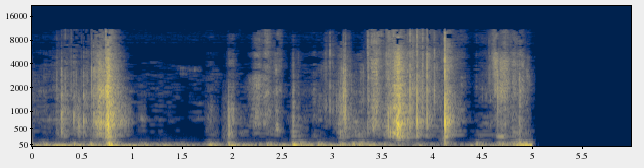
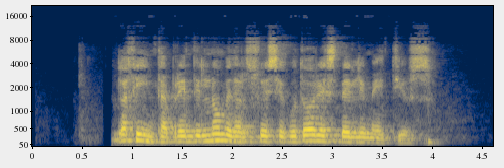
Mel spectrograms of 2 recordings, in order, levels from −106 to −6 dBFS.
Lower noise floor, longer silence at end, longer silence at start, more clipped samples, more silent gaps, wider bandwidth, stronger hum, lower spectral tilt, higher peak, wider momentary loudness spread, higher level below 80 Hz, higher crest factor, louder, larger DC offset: second, -47 dBFS vs -66 dBFS; first, 1 s vs 0.6 s; second, 0 s vs 0.8 s; neither; neither; first, 11.5 kHz vs 9 kHz; neither; second, -2.5 dB/octave vs -4.5 dB/octave; about the same, 0 dBFS vs -2 dBFS; first, 22 LU vs 10 LU; first, -36 dBFS vs -64 dBFS; first, 28 dB vs 16 dB; second, -25 LUFS vs -17 LUFS; neither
